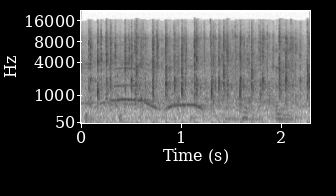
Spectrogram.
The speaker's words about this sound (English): Molly, round of applause for Molly Seidel, everyone.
